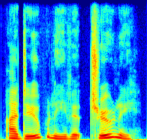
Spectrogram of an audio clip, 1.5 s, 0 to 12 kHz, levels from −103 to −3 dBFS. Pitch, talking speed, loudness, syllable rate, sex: 200 Hz, 205 wpm, -17 LUFS, 6.1 syllables/s, female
